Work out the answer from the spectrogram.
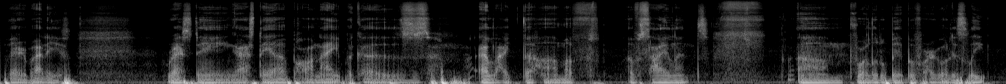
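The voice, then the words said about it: Whispering. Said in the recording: “I'm still going to whisper”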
